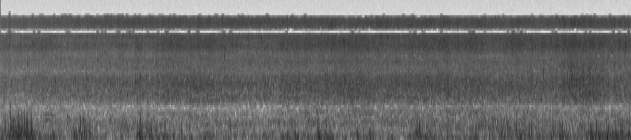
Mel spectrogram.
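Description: Shallow seawater washing and lapping at the shore, with wind buffeting the microphone in irregular low gusts.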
